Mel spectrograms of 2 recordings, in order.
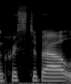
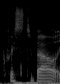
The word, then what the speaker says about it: Kristabel: My name is spelled K-R-I-S-T-A-B-E-L. So yes, social, I am Christabel. Also on YouTube, just type Christabel into YouTube.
